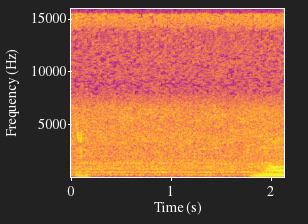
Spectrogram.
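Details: Honey bees kept on a farm in Pakistan hum in a continuous low drone. Near the end, a louder tonal sound with several steady pitches, like a voice or motor, rises over the buzz.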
